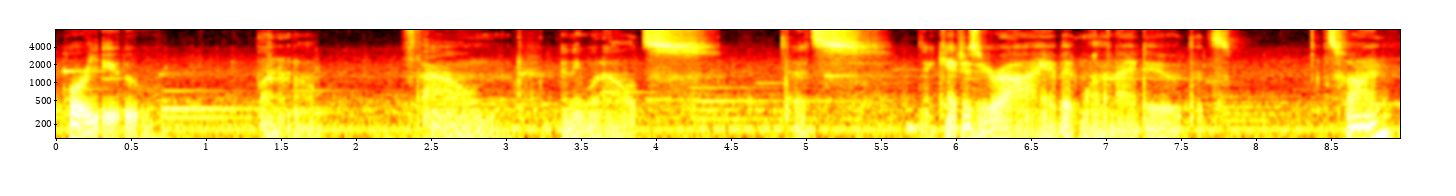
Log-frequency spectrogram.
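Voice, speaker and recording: Male actor as a nervous sweet bar stranger, deep gravelly voice, slow halting stammer, self-deprecating, hushed asides, ASMR roleplay, music behind. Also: very animated, full character voice. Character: shy, nervous, sweet young man alone at a bar. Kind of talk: intimate ASMR roleplay audio acting.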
